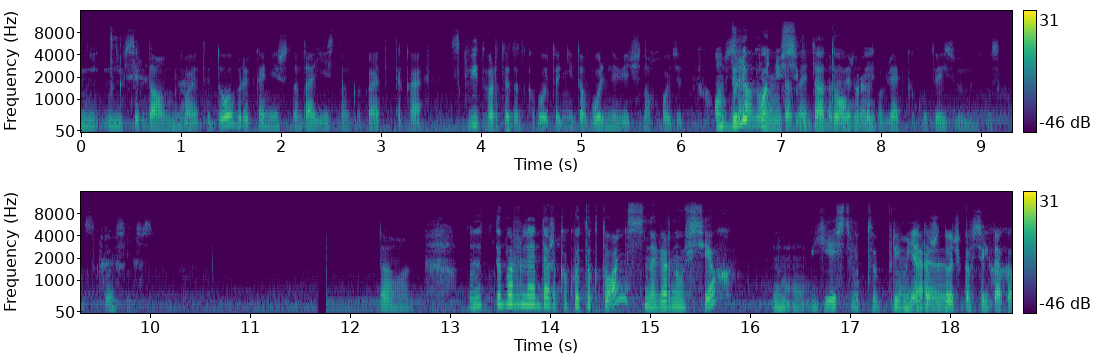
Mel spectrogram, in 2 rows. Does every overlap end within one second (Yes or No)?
No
